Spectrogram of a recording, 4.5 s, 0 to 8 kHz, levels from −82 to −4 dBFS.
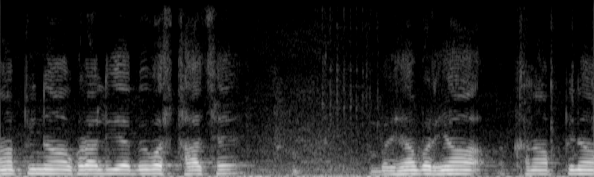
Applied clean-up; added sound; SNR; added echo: none; Sliding door; 14 dB; none.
